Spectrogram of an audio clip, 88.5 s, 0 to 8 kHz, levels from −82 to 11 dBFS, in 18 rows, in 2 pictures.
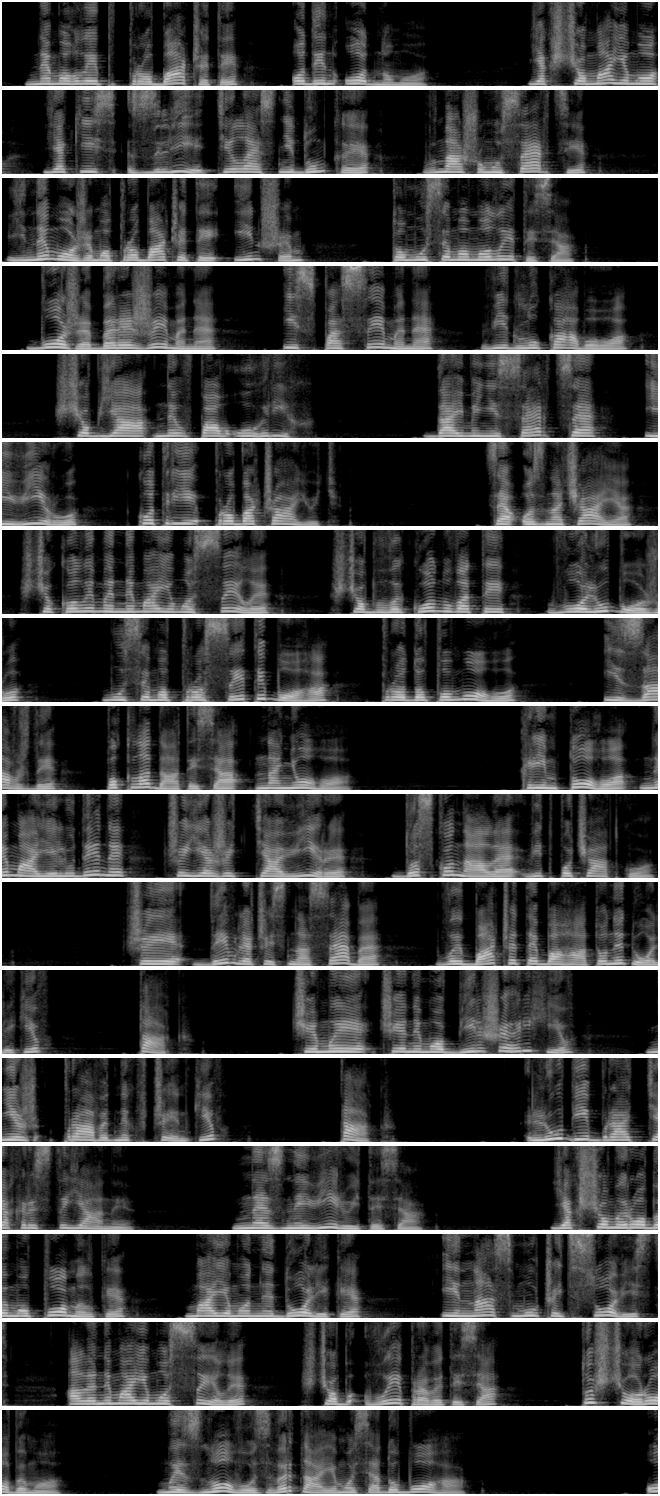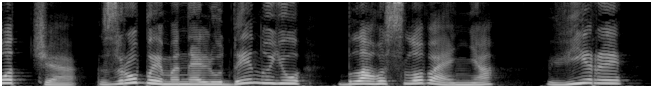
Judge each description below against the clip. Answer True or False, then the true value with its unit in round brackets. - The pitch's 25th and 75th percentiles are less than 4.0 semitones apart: False (4.8 semitones)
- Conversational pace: False (85 wpm)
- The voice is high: True (245 Hz)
